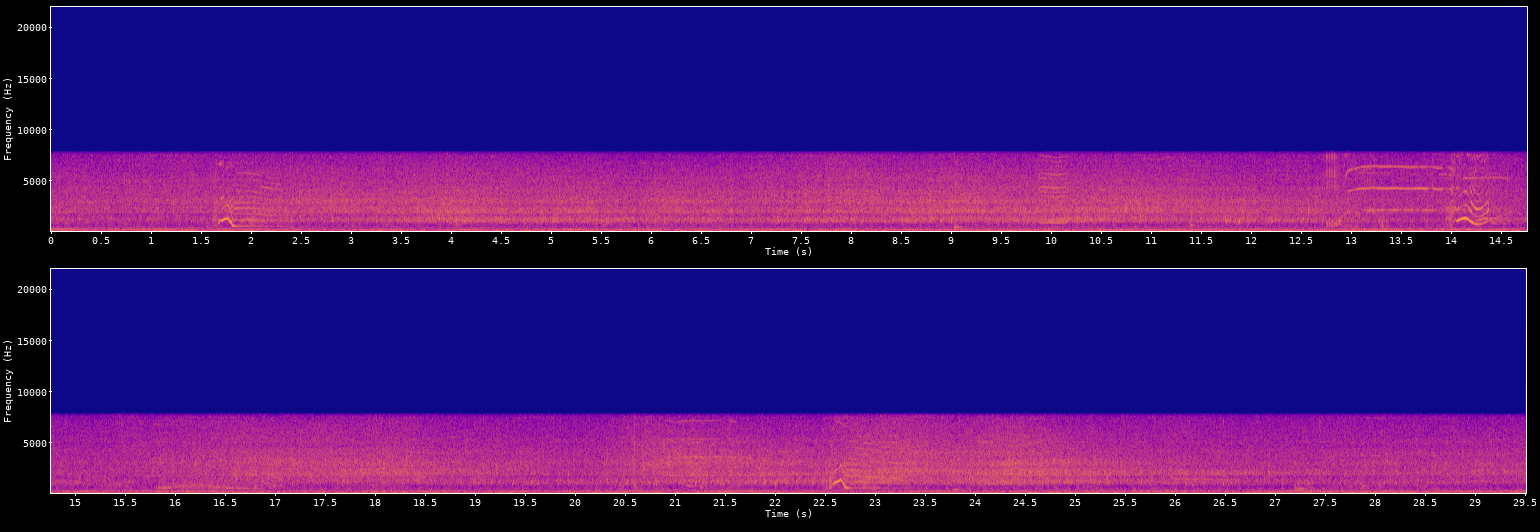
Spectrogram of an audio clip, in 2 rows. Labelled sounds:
1.6	2.4	killer whale, southern Alaska resident, 0.41 to 8.0 kHz
9.8	10.2	killer whale, southern Alaska resident, 3.0 to 8.0 kHz
12.8	14.7	killer whale, southern Alaska resident, 0.50 to 8.0 kHz
20.8	21.5	killer whale, southern Alaska resident, 2.8 to 7.6 kHz
22.5	23.2	killer whale, southern Alaska resident, 0.18 to 6.0 kHz
25.9	26.6	killer whale, southern Alaska resident, 0.96 to 2.0 kHz

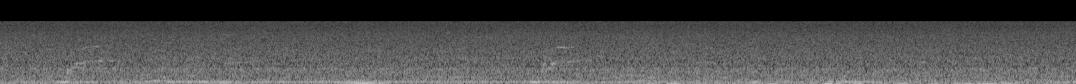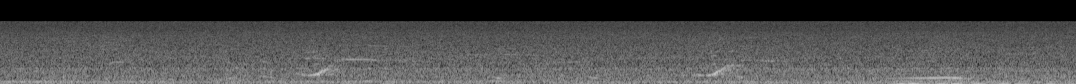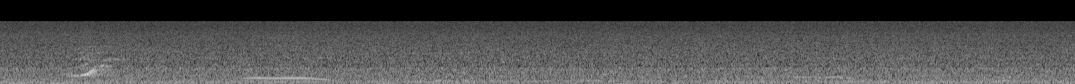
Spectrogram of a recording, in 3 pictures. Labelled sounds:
0.7	1.1	humpback whale, 0.80 to 1.2 kHz
14.1	14.6	humpback whale, 1.1 to 1.2 kHz
22.5	22.8	humpback whale, 1.1 to 1.3 kHz

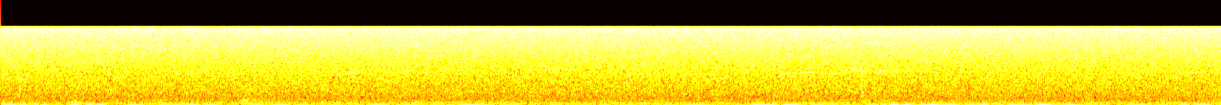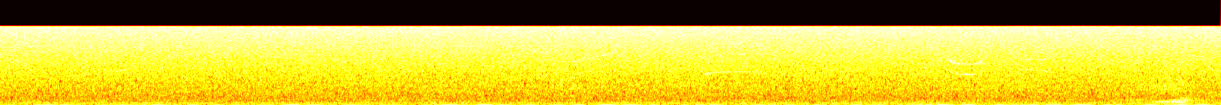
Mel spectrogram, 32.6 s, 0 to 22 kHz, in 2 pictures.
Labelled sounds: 25.7	26.0	killer whale, northern resident, 1.2 to 1.4 kHz
28.9	29.3	killer whale, northern resident, 1.1 to 2.1 kHz

